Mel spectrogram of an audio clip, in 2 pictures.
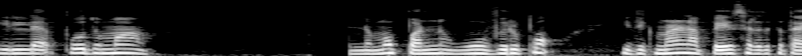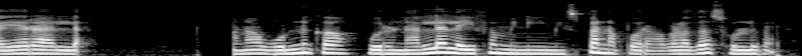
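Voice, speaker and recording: A woman voicing a gentle young woman in a cartoon who cries and apologizes softly. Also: high-pitched, close to an everyday voice. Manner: soft, pleading, apologetic. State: crying. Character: gentle young woman, tearful and self-sacrificing. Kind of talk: cartoon voice acting.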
